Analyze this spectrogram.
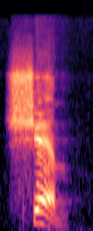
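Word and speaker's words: shem (שם): In Hebrew, the term name, shin mem, is pronounced shem.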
